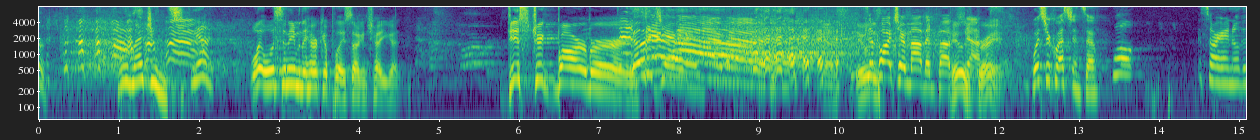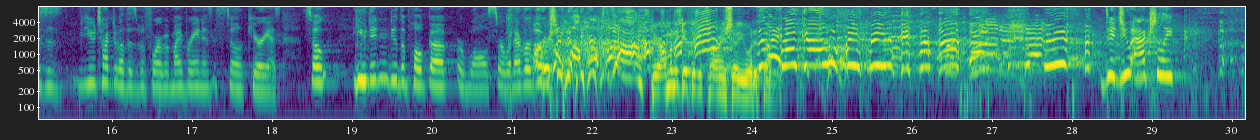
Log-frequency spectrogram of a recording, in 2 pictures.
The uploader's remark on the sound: LIVE IN BOSTON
